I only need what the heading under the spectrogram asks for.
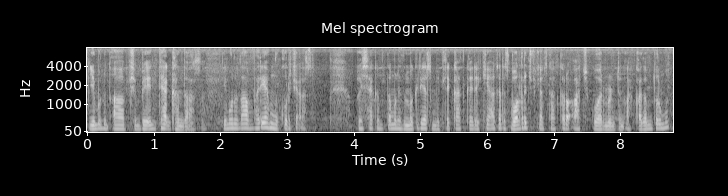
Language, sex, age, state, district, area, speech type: Kashmiri, male, 18-30, Jammu and Kashmir, Baramulla, urban, spontaneous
